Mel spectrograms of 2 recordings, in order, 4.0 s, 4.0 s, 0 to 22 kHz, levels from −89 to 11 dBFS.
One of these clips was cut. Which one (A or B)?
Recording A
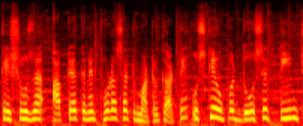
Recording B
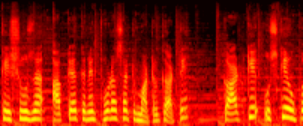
A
